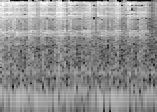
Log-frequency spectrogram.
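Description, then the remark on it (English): Small bells jingle steadily in a soft, continuous shimmer, fairly quiet and bright, with no voices over the tinkling. “I know you'll probably add more bells in later, but let's”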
